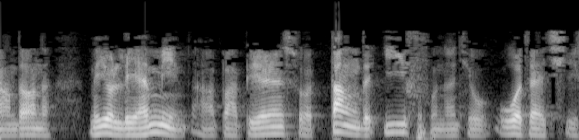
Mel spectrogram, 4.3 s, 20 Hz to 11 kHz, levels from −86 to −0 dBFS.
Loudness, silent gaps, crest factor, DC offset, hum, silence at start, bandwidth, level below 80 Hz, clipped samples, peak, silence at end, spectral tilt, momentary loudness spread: -19 LUFS; none; 18 dB; under 0.1%; none; 0 s; 6.4 kHz; -48 dBFS; under 0.1%; 0 dBFS; 0 s; -8.5 dB/octave; 14 LU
